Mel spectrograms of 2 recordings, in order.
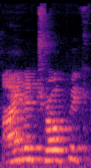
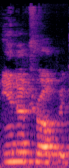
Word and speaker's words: inotropic: Now, it's pronounced inotropic in some books and inotropic in others.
